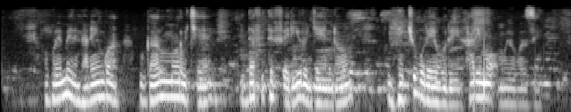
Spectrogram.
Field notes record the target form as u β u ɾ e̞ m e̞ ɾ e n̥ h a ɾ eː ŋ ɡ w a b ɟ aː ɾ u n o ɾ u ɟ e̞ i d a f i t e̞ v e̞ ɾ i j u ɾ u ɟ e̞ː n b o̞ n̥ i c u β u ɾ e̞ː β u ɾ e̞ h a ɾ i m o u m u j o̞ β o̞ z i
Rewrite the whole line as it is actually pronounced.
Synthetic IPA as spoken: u β u ɾ e̞ m e̞ ɾ e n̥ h a ɾ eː ŋ ɡ w a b ɡ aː ɾ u m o ɾ u c e̞ i d a f i t e̞ f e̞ ɾ i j u ɾ u ɟ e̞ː n d o̞ n̥ i c u β u ɾ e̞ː β u ɾ e̞ h a ɾ i m o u m u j o̞ β o̞ z i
